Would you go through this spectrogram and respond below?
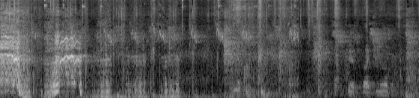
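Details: Friesian horses being brought in from their herd, with Johnny lame; two loud, shaky neighs open the recording back to back, then hoof clops, stable shuffling and a short nicker near the end.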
